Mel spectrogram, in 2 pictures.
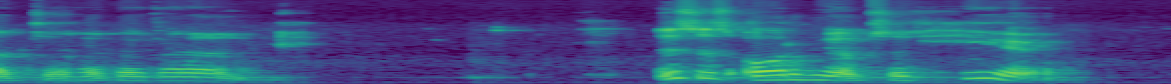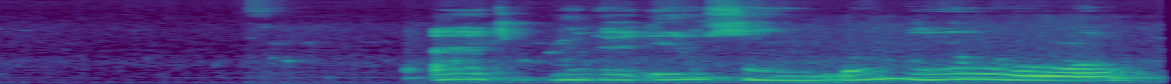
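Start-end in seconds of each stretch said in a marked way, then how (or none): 6.1-8.7 whispered aside to herself; soft whispered self-talk. Real, not acted. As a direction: whisper it while concentrating.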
